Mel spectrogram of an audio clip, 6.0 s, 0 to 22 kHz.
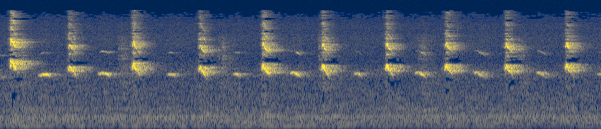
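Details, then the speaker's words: Wheezing and respiratory distress in a male pet cockatiel, sudden onset overnight, bird died the next morning: a steady, high, squeaky two-part chirp about 100 a minute, matching laboured breathing. "yesterday night my one of my two cockatiels started making this weird sound and he's been doing this sound for the entire night"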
